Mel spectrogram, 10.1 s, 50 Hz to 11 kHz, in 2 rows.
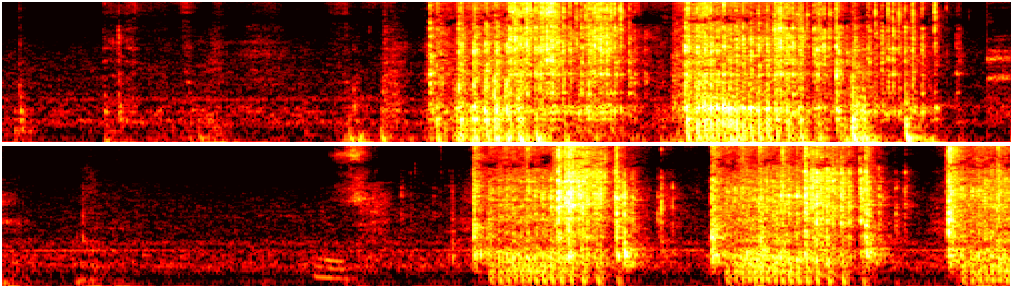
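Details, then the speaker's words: Echo PB-200 pull-start engine, tested after its carburetor was cleaned and the carburetor and gas tank refitted with fresh gas: several pulls each give a brief ragged sputter that dies at once. It cranks but won't start; fuel seems to reach the motor, and the owner suspects the carburetor. "Man, I don't know. It's ain't even trying. I don't know. I mean, it's not like that cleaning I did was going to suddenly make the motor run, but I am stuck."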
